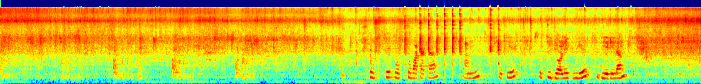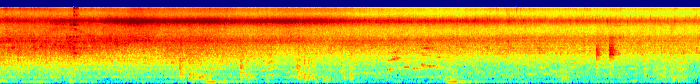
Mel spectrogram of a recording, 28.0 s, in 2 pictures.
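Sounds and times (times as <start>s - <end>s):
paste sizzling in hot oil: 0.0s - 28.0s
metal spatula clicking on pan: 7.5s - 10.2s.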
